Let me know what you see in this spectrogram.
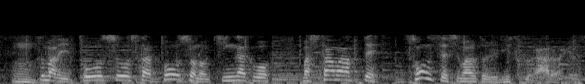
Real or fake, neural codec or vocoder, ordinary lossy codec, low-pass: real; none; AAC, 16 kbps; 7.2 kHz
